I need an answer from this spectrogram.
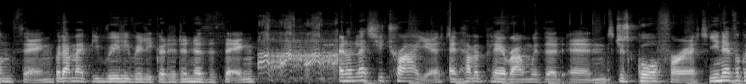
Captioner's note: laughter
